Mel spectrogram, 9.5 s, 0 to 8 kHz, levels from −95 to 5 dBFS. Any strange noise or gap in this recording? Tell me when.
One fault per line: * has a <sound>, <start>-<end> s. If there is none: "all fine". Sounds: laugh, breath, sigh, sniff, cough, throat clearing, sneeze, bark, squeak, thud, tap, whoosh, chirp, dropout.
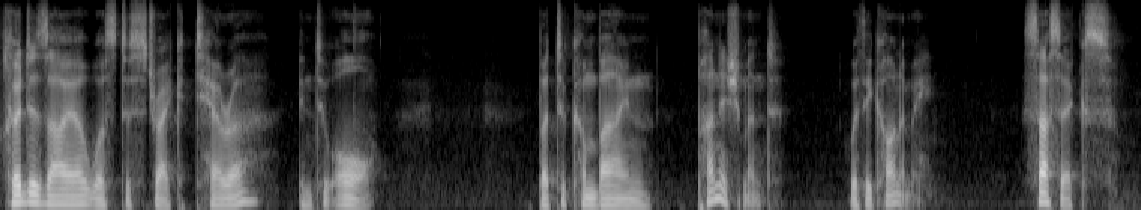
all fine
